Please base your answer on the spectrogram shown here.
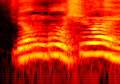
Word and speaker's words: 명부시왕: 합니다 그런데이 저승에는 또 명부 시왕이 있다고 하네요 명부시왕 여기에서이 명부는 저승이라는 뜻입니다 왕은 왕인데 그래서 명부 왕인데 불교에서는 이렇게 십을 시로 발음을 해서 명부 시 왕이라고 하네요 우리가 보통 어 죽으면 염라대왕한테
